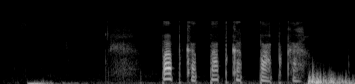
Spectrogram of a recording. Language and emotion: Russian, positive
